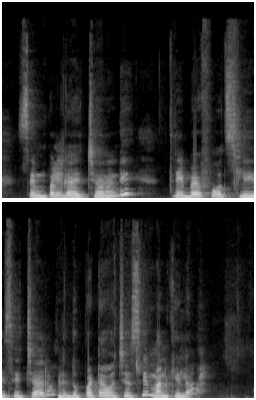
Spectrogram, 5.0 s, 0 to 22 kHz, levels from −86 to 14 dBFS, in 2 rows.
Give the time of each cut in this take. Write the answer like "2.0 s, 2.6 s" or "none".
3.1 s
